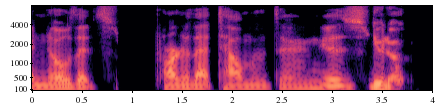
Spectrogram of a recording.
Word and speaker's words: Talmud: Is that a Telemon thing or Telemoon or however you pronounce that? Talmud? Talmud, yeah.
